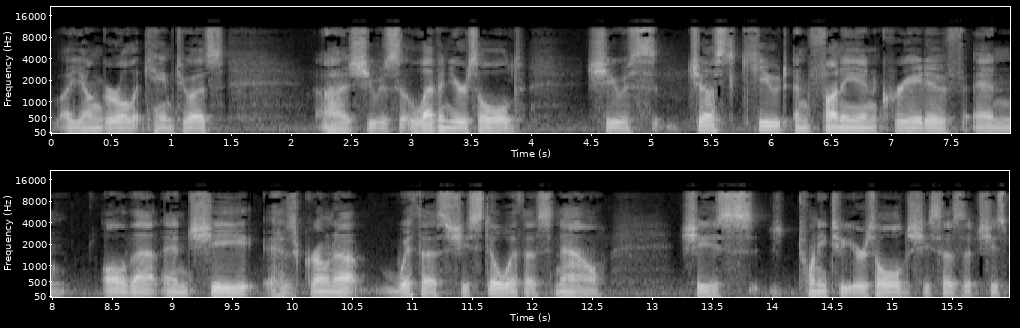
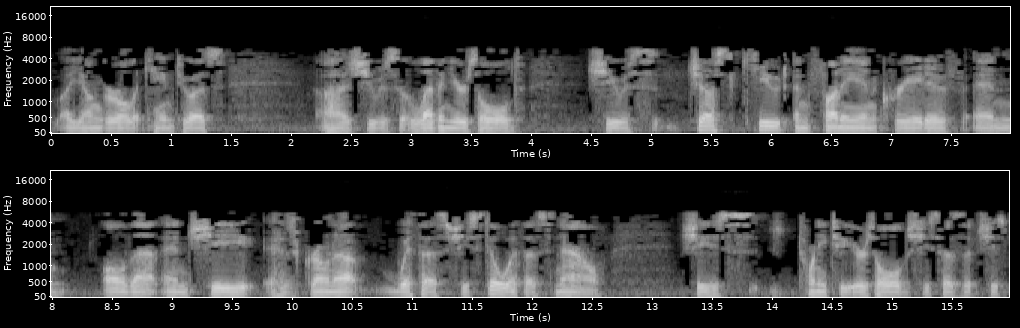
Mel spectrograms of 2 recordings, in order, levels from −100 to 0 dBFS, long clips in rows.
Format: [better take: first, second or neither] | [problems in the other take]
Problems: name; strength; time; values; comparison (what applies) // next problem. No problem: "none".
first | garbled, watery; badly; nothing above 5.5 kHz; slightly in the first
